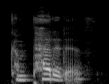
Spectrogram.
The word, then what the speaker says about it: competitive: We have the emphasis here on the second syllable, competitive. Good.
